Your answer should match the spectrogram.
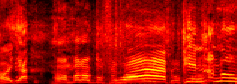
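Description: Speech only: excited voices talking loudly, with a high, drawn-out exclamation in the second half.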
